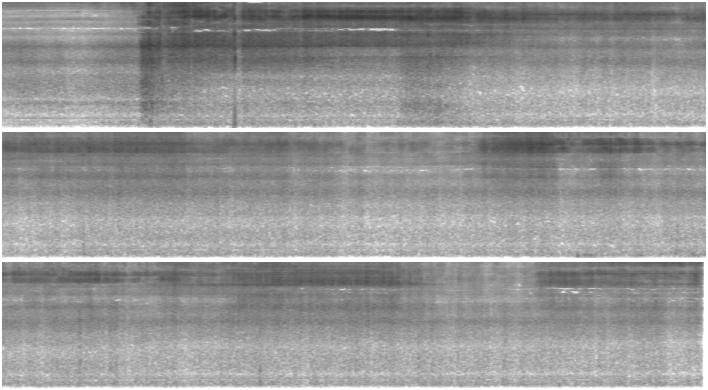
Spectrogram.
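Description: Sparklers burning with a loud fizzing hiss that swells and eases. It begins about two seconds in, as the first sparkler catches from a jet-flame lighter, whose fainter hiss comes before it.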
